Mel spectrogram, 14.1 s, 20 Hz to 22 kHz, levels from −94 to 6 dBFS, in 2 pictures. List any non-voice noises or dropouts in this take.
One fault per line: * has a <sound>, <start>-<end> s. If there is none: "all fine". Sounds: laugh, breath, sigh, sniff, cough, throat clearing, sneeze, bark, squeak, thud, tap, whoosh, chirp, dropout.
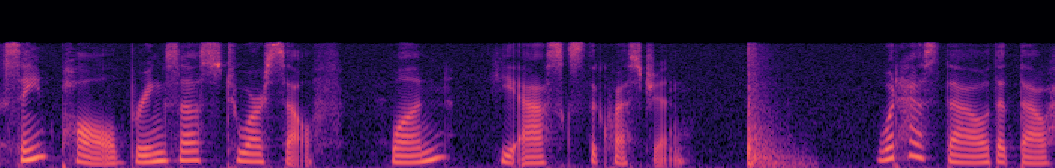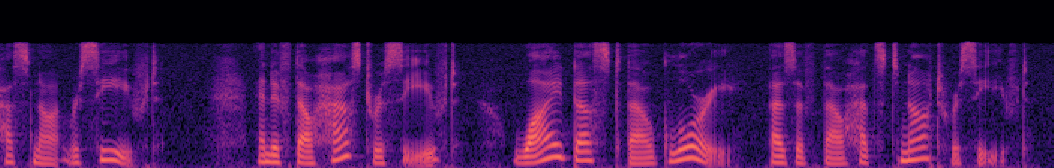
* has a thud, 5.0-5.5 s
